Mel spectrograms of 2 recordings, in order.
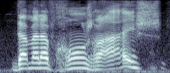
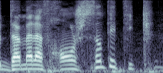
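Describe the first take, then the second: First: Drawn-out, slow mock announcement; slow mock title. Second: Said in the usual way. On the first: Daughter teasing mother, slowly announcing a mock title. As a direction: spell it out slowly like a museum caption.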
